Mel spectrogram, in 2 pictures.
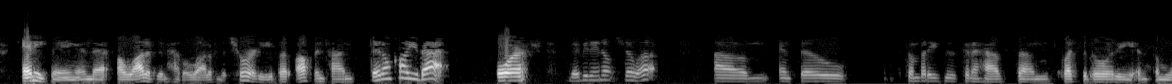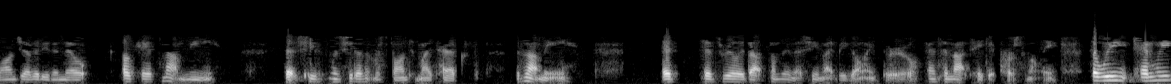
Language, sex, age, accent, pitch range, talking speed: English, female, 30-49, American, 120-165 Hz, 195 wpm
